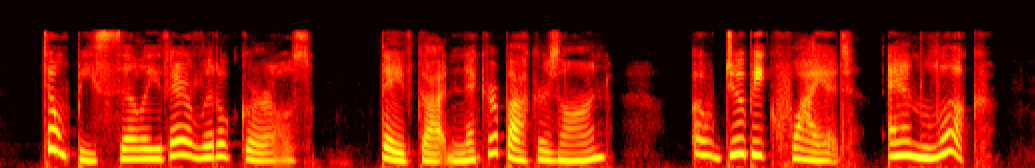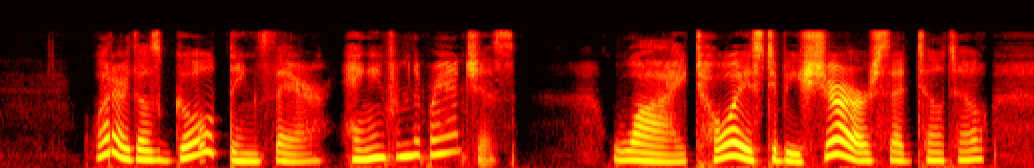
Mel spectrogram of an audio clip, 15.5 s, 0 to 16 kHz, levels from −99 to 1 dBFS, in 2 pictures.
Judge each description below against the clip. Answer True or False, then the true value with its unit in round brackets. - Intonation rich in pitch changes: True (7.2 semitones)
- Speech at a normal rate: False (125 wpm)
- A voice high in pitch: True (210 Hz)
